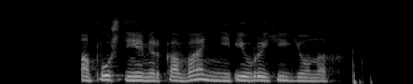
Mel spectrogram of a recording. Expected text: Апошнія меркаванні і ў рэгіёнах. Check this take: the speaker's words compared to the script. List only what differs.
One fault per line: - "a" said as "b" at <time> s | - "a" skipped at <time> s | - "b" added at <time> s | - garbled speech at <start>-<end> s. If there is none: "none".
none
